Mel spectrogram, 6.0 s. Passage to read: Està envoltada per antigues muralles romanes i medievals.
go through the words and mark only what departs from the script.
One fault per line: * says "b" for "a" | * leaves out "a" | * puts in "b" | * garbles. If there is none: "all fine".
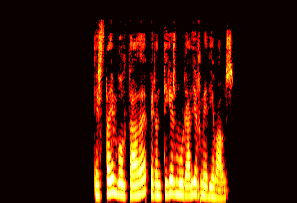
* leaves out "romanes"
